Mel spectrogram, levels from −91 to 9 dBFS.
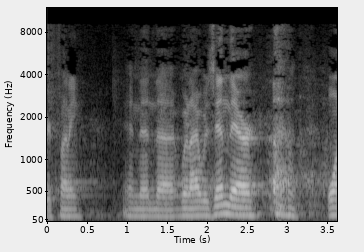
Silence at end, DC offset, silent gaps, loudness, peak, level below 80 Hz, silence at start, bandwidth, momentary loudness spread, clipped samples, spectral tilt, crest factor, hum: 0 s; under 0.1%; none; -23 LUFS; -4 dBFS; -58 dBFS; 0 s; 9.6 kHz; 14 LU; under 0.1%; -5.5 dB/octave; 20 dB; none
